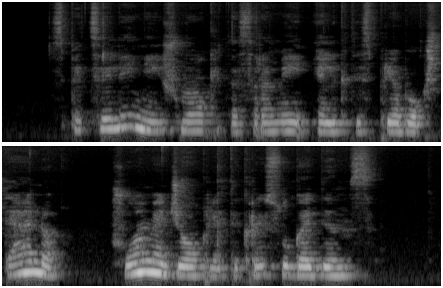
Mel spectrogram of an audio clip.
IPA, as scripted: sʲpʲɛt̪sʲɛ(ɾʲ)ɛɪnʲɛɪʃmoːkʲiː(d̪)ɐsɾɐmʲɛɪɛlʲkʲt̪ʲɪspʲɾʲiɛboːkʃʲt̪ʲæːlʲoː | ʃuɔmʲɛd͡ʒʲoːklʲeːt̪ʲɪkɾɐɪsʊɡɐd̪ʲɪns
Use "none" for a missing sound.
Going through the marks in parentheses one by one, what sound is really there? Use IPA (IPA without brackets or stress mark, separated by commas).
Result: lʲ, t̪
